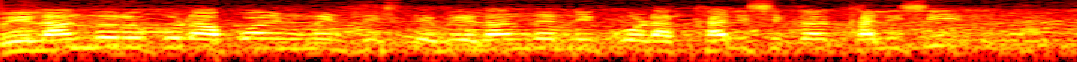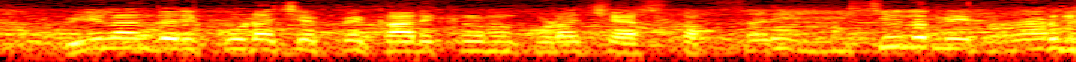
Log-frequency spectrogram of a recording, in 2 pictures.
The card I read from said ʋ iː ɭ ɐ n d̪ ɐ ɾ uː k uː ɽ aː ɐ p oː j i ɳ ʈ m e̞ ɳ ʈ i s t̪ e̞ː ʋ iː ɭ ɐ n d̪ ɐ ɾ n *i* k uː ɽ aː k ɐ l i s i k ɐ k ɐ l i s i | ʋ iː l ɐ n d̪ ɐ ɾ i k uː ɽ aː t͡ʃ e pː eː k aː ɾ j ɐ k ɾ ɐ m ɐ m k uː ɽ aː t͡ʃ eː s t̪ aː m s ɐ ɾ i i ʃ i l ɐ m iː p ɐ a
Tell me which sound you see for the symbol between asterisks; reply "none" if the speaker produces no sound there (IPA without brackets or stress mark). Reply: iː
